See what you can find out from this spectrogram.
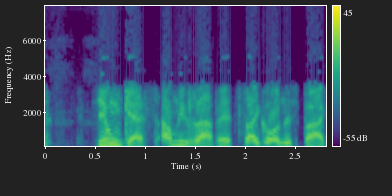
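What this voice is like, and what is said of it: Put-on Welsh accent. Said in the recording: “do your Welsh ... Do the Welsh ... It was a good accent, wasn't it? It was a good accent. It was the quatters that kind of did it for me”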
